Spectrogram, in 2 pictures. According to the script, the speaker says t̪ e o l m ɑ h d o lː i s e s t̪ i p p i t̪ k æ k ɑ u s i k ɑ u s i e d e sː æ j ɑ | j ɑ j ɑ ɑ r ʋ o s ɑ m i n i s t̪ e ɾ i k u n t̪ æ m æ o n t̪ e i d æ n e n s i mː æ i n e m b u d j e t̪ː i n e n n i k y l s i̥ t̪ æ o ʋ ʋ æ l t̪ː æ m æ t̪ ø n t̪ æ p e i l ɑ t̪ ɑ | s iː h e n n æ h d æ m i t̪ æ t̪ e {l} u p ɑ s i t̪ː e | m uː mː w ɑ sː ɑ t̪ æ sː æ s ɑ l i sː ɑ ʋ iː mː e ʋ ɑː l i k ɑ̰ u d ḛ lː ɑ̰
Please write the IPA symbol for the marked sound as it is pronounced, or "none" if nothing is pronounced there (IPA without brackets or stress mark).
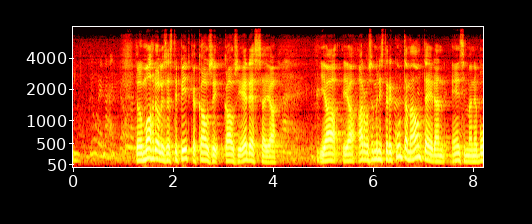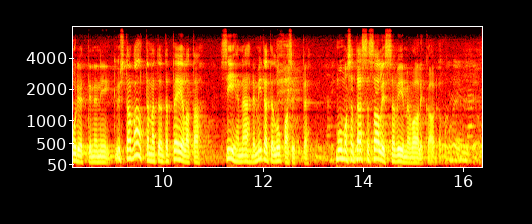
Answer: l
